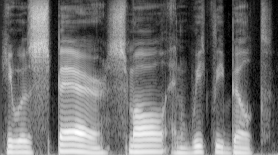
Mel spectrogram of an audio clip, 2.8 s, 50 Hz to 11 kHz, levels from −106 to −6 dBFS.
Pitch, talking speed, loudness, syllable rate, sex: 115 Hz, 150 wpm, -15 LUFS, 3.3 syllables/s, male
